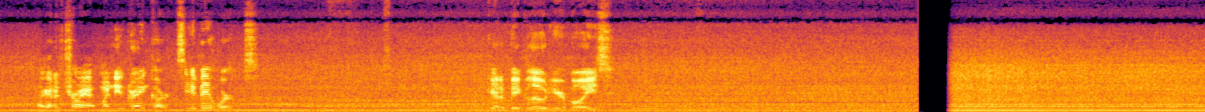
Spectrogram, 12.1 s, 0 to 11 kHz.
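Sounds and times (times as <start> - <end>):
tractor engine droning: 0.0 - 12.0.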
